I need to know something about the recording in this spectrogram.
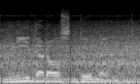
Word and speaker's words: Nidarosdomen: Nidarosdomen. Nidarosdomen. So it's like Nidaros Dome.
